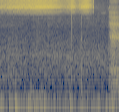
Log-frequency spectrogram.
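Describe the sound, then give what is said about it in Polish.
Singing bush crickets by a river at sunset sing a loud, continuous high-pitched buzzing trill that holds steady, stops abruptly, then returns as a brief final burst over a faint low rumble. “tutaj nad rzeką i różnego rodzaju wodami będą pasikoniki śpiewające.”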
